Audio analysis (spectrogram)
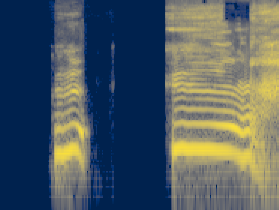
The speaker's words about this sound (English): Oh, sorry. That was me yawning because this episode put me to fucking sleep.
